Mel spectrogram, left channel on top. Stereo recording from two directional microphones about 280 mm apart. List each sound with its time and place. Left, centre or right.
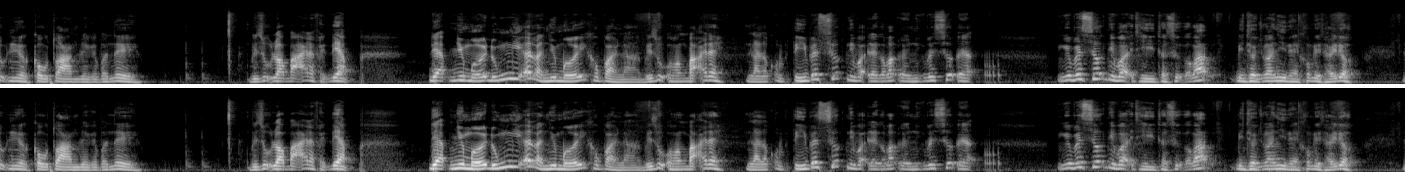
0.0 s a man's voice: centre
